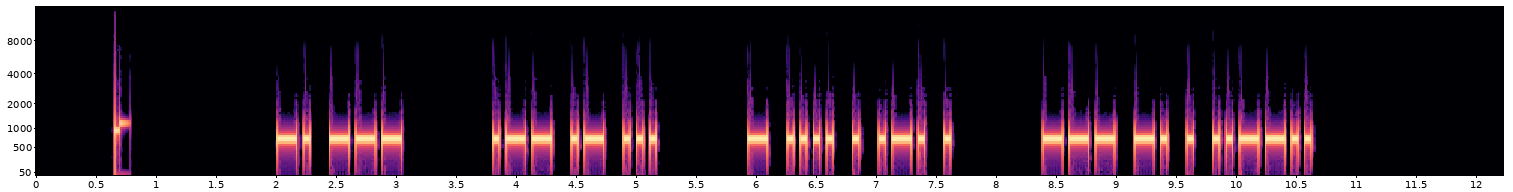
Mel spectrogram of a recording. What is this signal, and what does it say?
Morse code, heard as a keyed tone, about 21 wpm, 700 Hz. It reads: NO WAS THERE ONE?
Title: 2x Word-Spacing - Sentences from Top 100 Words - 22wpm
